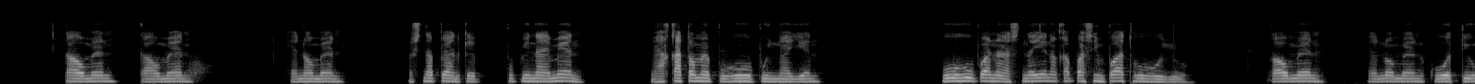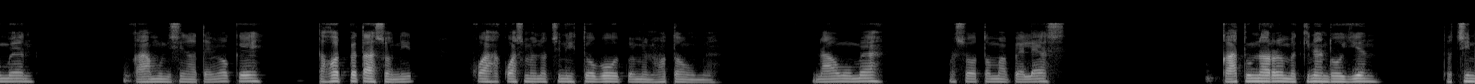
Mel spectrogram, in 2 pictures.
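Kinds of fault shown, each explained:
Dolby Digital compression: The speech sounds dull, with nothing above 6.9 kHz and a rough, fluttering noise around tones. This is likely heavy Dolby Digital coding at a starved bitrate, about 40 kbps, where the encoder narrows the band and leaves lines unfunded, which the decoder fills with dither noise.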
